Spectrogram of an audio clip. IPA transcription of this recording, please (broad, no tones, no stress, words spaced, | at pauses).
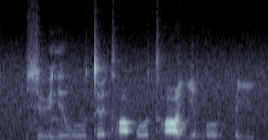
zylʲɯ wu tødʱɑpo dʱɑʎebo | ɽi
